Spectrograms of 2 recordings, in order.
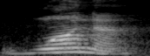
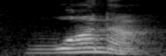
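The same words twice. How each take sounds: First: It is said as one reduced word. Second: The same.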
